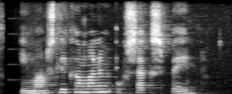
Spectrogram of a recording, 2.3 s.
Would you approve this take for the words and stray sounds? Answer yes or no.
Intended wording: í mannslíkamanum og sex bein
yes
